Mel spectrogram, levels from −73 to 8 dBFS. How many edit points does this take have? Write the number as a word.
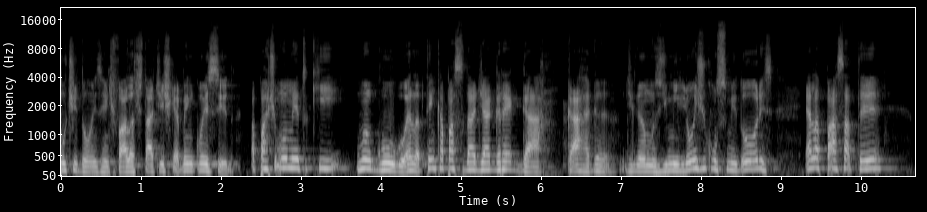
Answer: one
